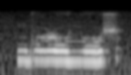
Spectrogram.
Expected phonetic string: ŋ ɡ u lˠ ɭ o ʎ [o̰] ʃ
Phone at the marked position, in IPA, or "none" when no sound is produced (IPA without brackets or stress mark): o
